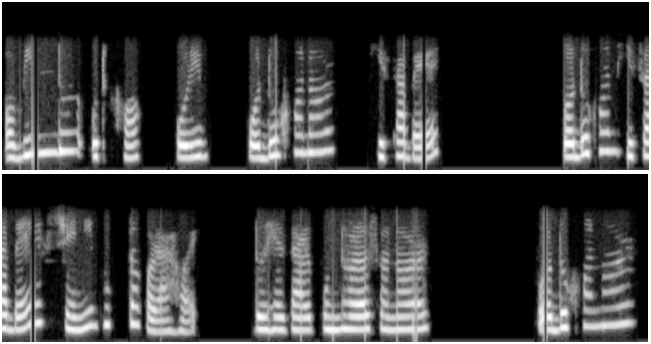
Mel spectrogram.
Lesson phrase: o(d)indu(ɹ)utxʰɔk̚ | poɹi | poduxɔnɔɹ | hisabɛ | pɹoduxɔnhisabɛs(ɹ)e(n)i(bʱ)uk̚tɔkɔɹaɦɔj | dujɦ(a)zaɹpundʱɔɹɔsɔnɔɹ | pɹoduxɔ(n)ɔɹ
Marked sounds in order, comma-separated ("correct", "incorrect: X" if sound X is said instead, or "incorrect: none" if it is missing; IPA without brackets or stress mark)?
incorrect: b, correct, correct, correct, correct, incorrect: ɛ, correct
